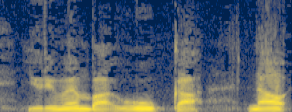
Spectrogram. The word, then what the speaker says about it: guka: G, guka, grandfather. Gu. So it's a soft G.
